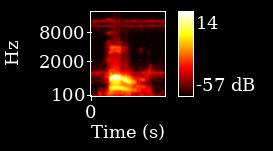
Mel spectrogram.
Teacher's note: الR أصلا لا تلفظ في نهاية الكلمات بهاي اللهجة اللي إحنا بندرس فيها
